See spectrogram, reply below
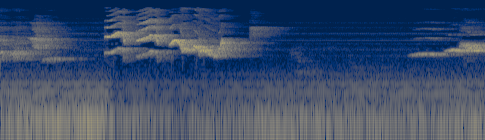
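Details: Oriental magpie-robin song played as therapy for a stressed bird to bring it into song: clear, varied whistled phrases with rising and falling slurs, a loud burst of notes in the middle, then a short rising whistle over a faint low hum.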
